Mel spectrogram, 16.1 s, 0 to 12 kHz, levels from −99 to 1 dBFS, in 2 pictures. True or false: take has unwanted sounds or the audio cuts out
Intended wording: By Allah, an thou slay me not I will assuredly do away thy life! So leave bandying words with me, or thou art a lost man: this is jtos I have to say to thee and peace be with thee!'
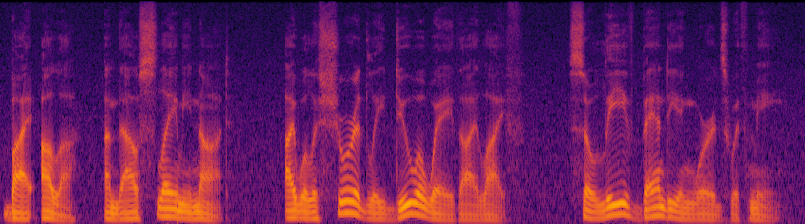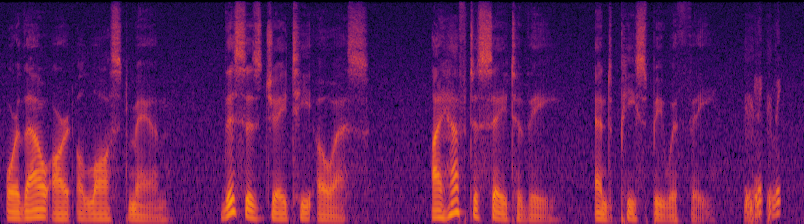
true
